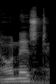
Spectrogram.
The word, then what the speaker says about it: honest: european a uniformed similarly the words hours and honest have a vowel sound at the beginning so we say an hour an honest man with aberrations the same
